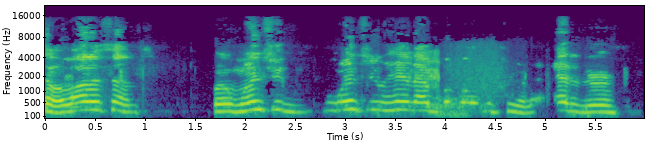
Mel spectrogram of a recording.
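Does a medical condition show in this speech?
Yes: cerebral palsy; speech too slow to keep pace with thoughts.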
